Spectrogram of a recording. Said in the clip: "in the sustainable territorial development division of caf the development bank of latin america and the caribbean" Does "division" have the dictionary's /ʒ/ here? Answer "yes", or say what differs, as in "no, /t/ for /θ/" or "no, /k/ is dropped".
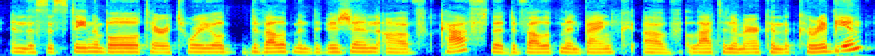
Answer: yes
